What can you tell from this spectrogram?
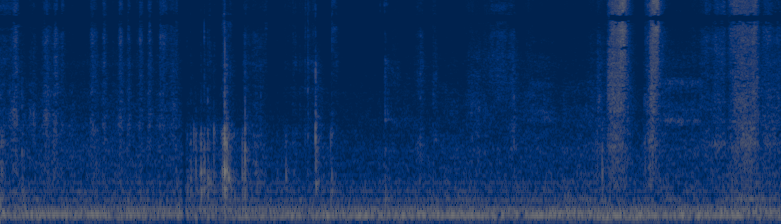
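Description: Shop towel rubbing over an engine valve cover as spilled oil is wiped up, with a few light clicks and knocks as the plastic funnel is lifted out of the oil filler. A steady low hum runs underneath.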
